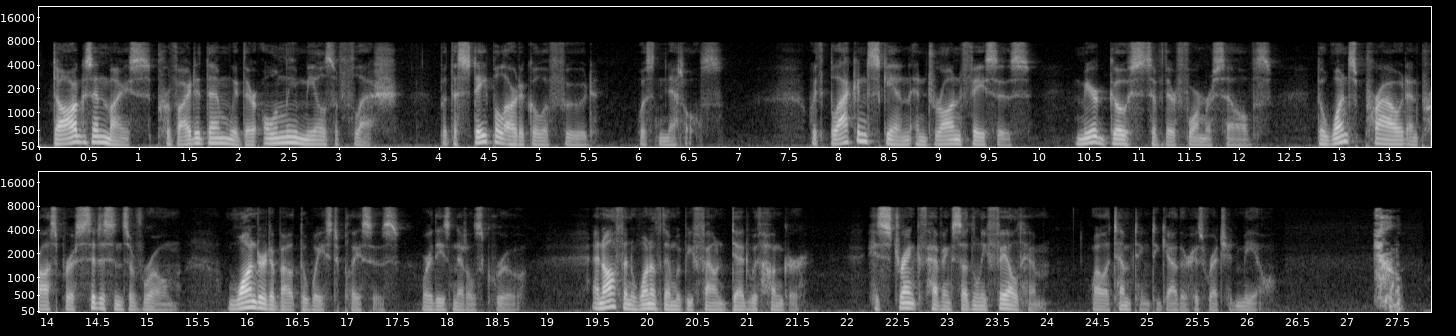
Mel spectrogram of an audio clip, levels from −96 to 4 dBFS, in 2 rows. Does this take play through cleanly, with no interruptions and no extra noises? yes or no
no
